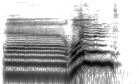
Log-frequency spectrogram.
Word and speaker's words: Højlund: Højlund started, then got subbed off. You know, Gilmore playing. – Did you just pronounce that correctly? I think you just pronounced his name correctly. – Højlund.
